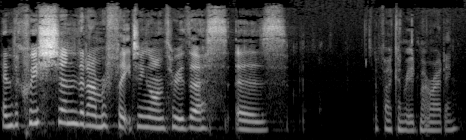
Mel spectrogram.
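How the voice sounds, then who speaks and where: A woman with a New Zealand accent, probably in her thirties, shares her personal story with a church audience, earnest and reflective. Her voice is on the high side and animated at normal speed, with frequent ums and uhs.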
